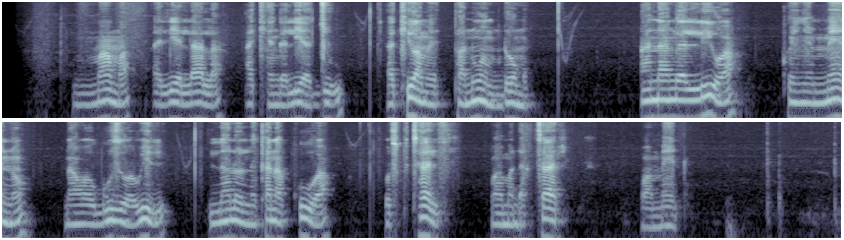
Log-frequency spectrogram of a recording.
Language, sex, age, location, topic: Swahili, male, 36-49, Nakuru, health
